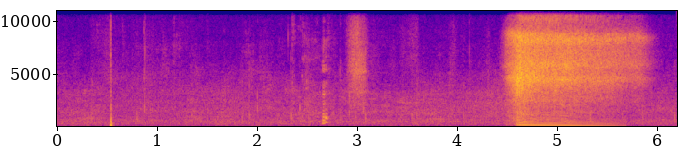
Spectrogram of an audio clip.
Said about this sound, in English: Sniff it again, but I'm going to put the microphone next to you. Okay. All right, now sniff.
